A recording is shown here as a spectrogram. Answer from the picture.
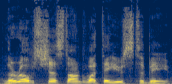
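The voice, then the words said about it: Bad impression of Nigel. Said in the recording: “That's a really bad impression.”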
